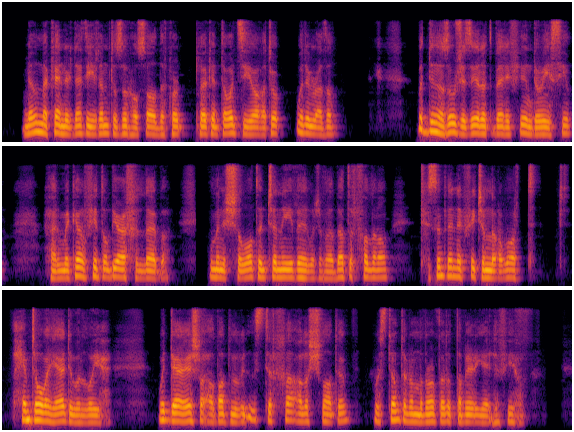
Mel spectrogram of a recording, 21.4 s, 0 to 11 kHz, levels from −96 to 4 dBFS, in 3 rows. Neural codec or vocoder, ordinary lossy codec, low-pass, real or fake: codec, 16 kHz, 0.5 kbps, FunCodec, trained on LibriTTS, 25 frames a second; none; 7.2 kHz; fake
